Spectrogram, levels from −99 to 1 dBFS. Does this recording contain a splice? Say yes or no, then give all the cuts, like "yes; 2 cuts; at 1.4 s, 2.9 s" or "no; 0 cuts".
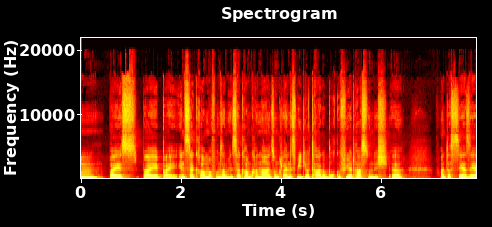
no; 0 cuts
